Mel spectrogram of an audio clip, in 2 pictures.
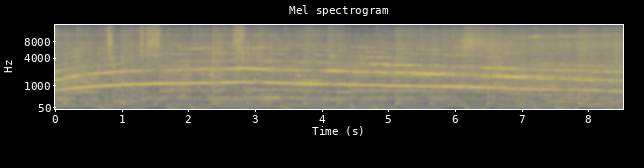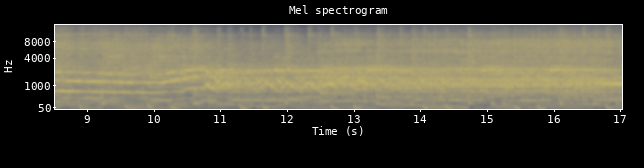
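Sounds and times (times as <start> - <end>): background music: 0.0 - 17.0
fire engine siren winding: 0.0 - 17.0.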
